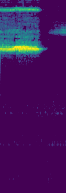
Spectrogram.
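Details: Home-reared bell cricket singing in darkness, since it stays silent in light: a pure, high, ringing tone sustained for just under a second, then cutting off, leaving only a faint thin tone.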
